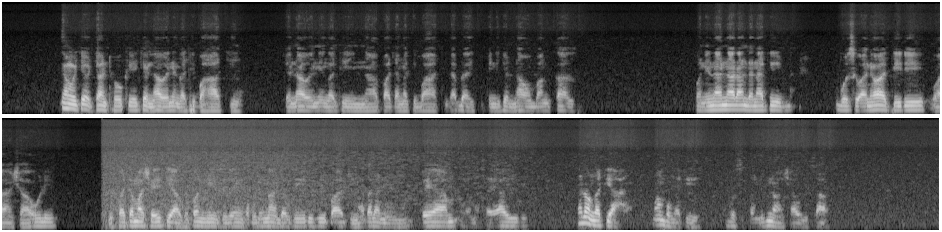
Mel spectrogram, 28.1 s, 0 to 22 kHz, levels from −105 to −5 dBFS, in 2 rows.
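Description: Throughout, you can hear noise suppressor artifacts. The suppressor pulls the steady background down by about 20 dB, so the noise dips between phrases and swells back under the speech.

The speech cut by the noise suppressor shows up first from 0.89 to 2.1 s, just before "naweni ngati". Bits of the speech get mistaken for noise and turned down by up to about 9 dB, only a tenth of a second or so in total, so a few soft sounds go faint. It happens harder from 5.72 to 7.53 s, with drops of about 21 dB over roughly 0.2 s.

Around 15.5 s the room noise jumps by about 13 dB, and the noise suppressor is catching up from 15.56 to 20.12 s. Its noise estimate lags, so the louder noise comes through with less reduction at first. Over about 4.6 s it adapts and settles to roughly 13 dB of reduction.

The speech cuts get longer after that. From 18.42 to 21.97 s, about a second of speech is swallowed, with drops near 20 dB. 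From 22.71 to 26.47 s, around 1.5 s is pulled down by as much as about 21 dB, and those parts sound swallowed.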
